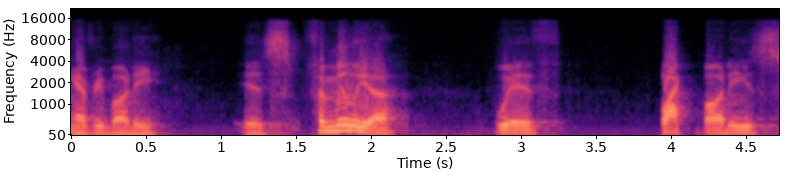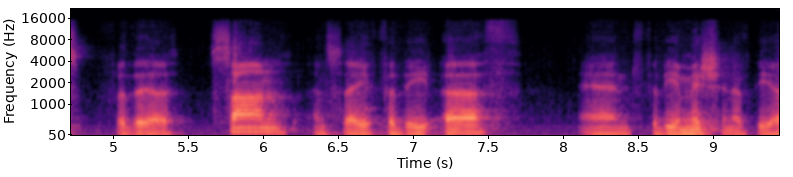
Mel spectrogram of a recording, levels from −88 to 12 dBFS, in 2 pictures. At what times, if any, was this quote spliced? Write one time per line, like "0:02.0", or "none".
0:01.2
